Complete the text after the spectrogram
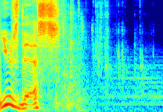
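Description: A key turns in a door lock with a metallic click.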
